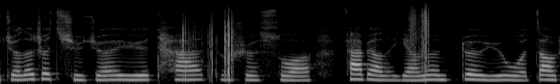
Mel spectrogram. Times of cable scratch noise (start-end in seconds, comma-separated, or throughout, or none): 1.82-2.35, 4.08-4.29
